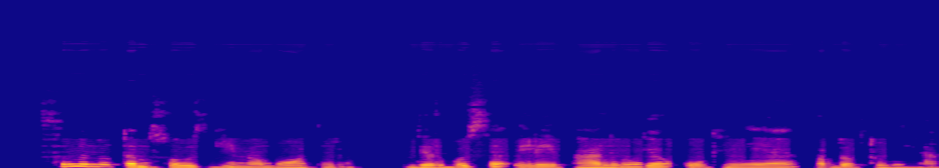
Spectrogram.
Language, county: Lithuanian, Šiauliai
